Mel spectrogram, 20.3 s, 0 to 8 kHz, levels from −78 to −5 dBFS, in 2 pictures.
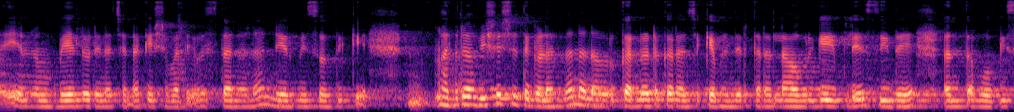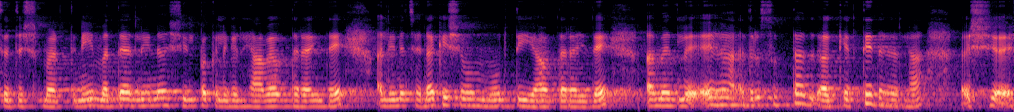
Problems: none marked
